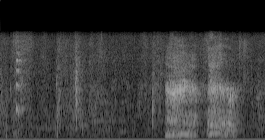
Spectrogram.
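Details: Nine-week-old English Cocker Spaniel puppies at their evening play give two short, rough growling bursts after a few soft clicks and taps.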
